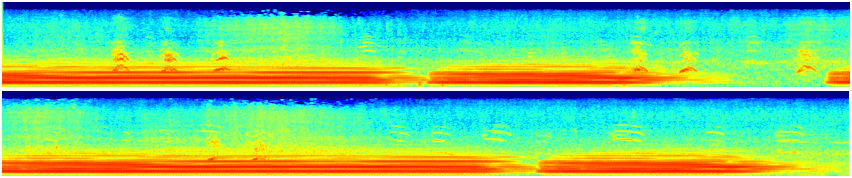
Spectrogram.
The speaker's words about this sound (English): Her voice quivered as the foghorn bleated boldly again and again.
